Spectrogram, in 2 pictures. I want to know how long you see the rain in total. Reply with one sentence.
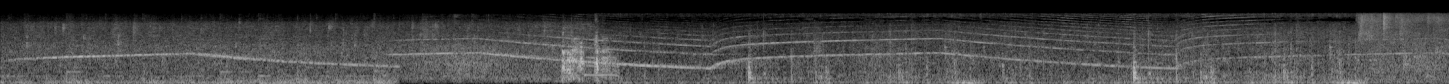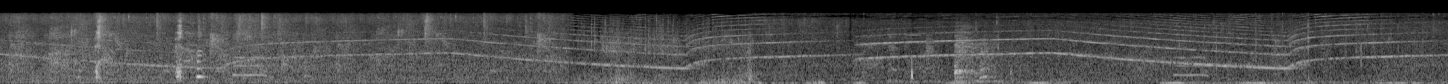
The rain can be heard for 29 seconds in total.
